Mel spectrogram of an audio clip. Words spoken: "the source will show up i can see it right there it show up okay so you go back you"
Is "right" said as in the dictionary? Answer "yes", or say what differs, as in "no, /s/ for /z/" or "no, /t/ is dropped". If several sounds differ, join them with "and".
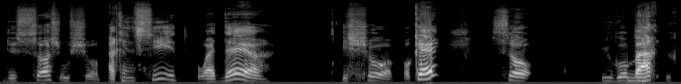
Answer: no, /w/ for /ɹ/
